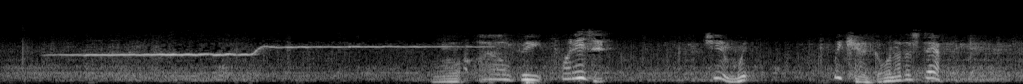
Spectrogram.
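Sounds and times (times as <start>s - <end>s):
constant low rumbling background: 0.0s - 10.2s
steady piercing whistle blowing in thick fog: 0.4s - 5.2s
speech: 4.3s - 6.2s, 7.1s - 7.6s, 8.4s - 9.8s.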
